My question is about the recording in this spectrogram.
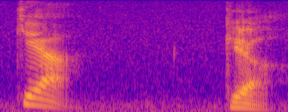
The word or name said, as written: kyaa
